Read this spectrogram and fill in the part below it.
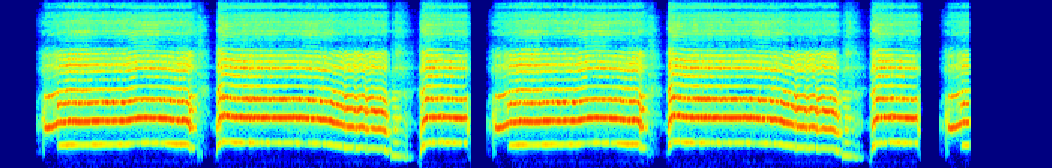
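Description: A cartoon creature sings long wavering notes in a high voice.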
